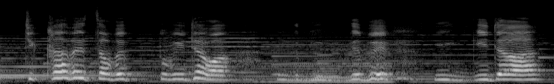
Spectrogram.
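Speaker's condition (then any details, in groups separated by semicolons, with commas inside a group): Cerebral palsy; predicted never to speak, learned through daily exercises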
